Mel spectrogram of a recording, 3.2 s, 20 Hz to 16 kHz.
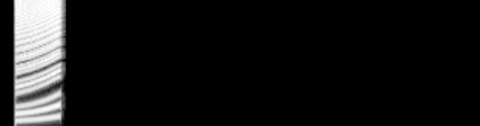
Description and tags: Classic 8-bit jump sound. you can use it in your games!
videogame, game, chiptune, retro, video-game, arcade, nintendo, jump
